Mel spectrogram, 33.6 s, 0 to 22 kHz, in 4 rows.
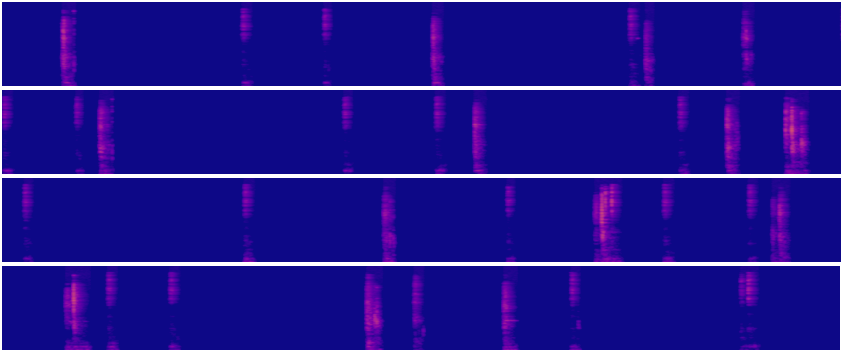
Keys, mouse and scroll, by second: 0.6 shift+middle click, 2.2 alt+shift+click, 3.0 alt+shift+click, 3.7 alt+shift+middle click, 4.5 alt+middle click, 4.5 middle click, 6.1 alt+shift+click, 6.5 alt+middle click, 8.2 alt+shift+click, 8.9 alt+shift+click, 9.4 alt+middle click, 10.3-10.9 scroll down 1, 11.6 alt+shift+click, 13.1 alt+middle click, 14.9 alt+shift+click, 15.7 ctrl+alt+click, 16.1 ctrl+e, 16.9 click, 17.3 middle click, 18.2-18.5 scroll up 1, 18.5 middle click, 19.0 click, 19.5 middle click, 19.8 scroll down 1, 19.9 scroll up 1, 20.2 shift+middle click, 20.5 scroll up 1, 21.7 click, 22.6 3, 22.7 click, 23.2 alt+click, 24.0 alt+shift+click, 25.7 shift+click, 26.0 click, 26.7 shift+click, 27.4 scroll up 1, 27.7 shift+middle click, 28.5 ctrl+middle click, 28.6 ctrl+space, 29.5 shift+middle click, 30.7 click, 31.7 middle click, 32.5 click.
